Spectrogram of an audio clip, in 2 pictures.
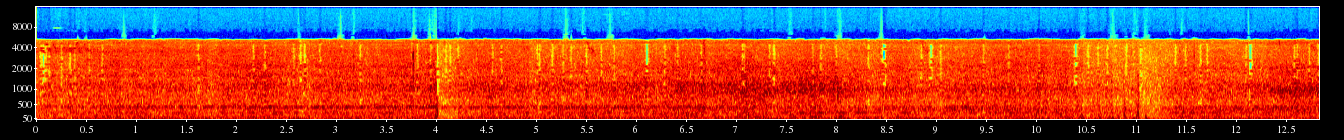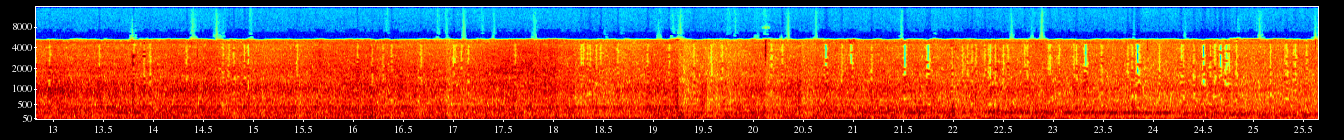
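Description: Car driving, heard from inside the cabin: steady engine and road noise, with brief dips about four and eleven seconds in.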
